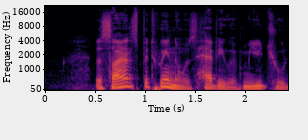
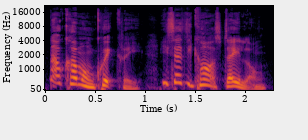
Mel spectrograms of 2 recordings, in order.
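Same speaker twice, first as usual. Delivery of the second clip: high, raised motherly voice; hurrying mother; 10 semitones higher, 5 dB louder than usual. A narrator's reading. Mother tells Harry the visitor can't stay long, hurrying him. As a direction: chivvy the child along.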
